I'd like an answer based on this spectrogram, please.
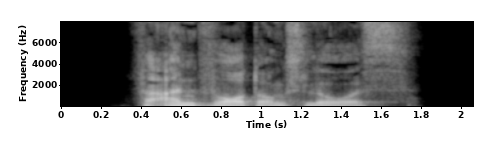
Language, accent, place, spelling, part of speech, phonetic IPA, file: German, Germany, Berlin, verantwortungslos, adjective, [fɛɐ̯ˈʔantvɔʁtʊŋsloːs], De-verantwortungslos.ogg
- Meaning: irresponsible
